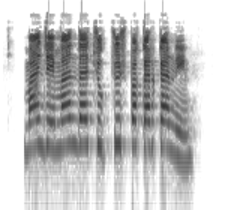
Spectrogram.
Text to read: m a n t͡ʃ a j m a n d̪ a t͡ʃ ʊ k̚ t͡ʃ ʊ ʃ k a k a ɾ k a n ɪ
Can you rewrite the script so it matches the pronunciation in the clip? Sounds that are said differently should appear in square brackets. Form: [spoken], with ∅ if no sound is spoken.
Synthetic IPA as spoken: m a n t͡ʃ a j m a n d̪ a t͡ʃ ʊ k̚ t͡ʃ ʊ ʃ [p] a k a ɾ k a n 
